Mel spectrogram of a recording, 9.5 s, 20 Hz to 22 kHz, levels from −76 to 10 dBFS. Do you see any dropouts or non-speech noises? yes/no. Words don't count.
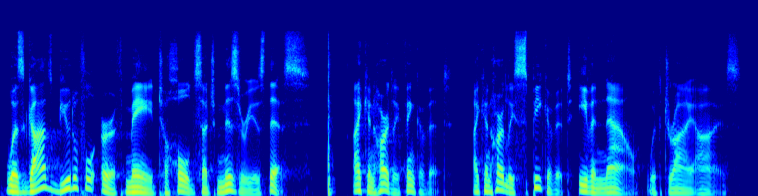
yes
